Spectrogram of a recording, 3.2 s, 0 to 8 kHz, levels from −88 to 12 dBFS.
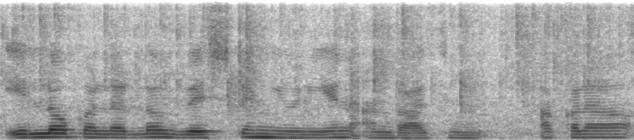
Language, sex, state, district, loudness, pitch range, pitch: Telugu, female, Andhra Pradesh, Sri Satya Sai, -17 LUFS, 170-185 Hz, 180 Hz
